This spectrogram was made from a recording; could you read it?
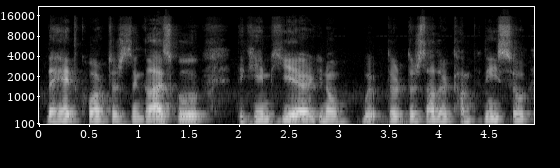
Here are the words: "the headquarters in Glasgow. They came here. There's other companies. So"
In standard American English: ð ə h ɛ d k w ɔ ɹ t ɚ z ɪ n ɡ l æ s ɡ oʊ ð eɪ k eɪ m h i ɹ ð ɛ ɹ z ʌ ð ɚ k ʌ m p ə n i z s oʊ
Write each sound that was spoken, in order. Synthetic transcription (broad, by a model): ð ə h ɛ d k w ɔ ɹ t ɚ z ɪ n ɡ l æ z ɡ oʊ ð eɪ k eɪ m h i ɹ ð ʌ ɹ z ʌ ð ɚ k ʌ m p ə n i z s oʊ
